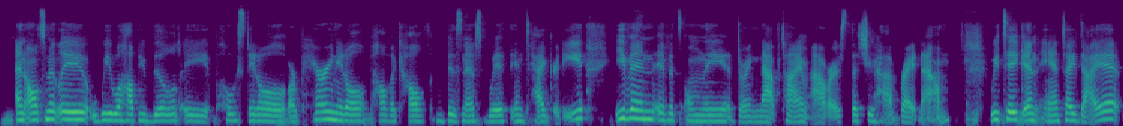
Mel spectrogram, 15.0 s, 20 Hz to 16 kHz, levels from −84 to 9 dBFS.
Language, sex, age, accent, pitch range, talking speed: English, female, 20-39, American, 175-210 Hz, 130 wpm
